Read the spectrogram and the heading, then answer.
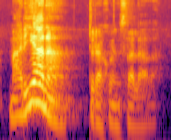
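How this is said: The main stress falls on the word Mariana. "ubicar el acento nuclear en el sujeto de la oración, en Mariana"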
